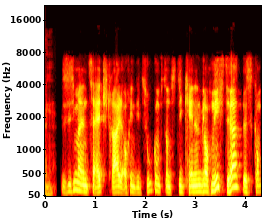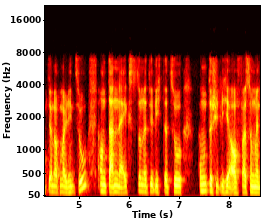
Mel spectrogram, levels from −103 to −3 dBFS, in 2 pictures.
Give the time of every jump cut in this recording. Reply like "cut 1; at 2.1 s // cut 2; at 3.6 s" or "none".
cut 1; at 3.1 s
